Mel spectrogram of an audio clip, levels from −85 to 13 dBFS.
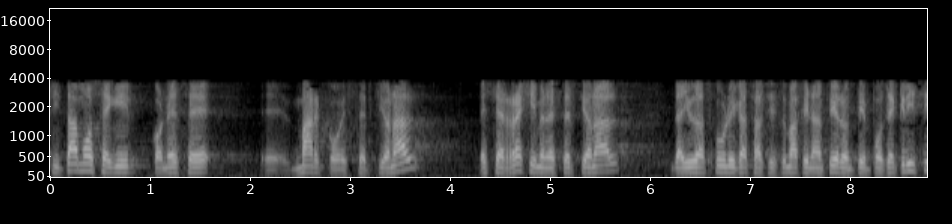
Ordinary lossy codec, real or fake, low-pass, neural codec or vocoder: none; real; 3.6 kHz; none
